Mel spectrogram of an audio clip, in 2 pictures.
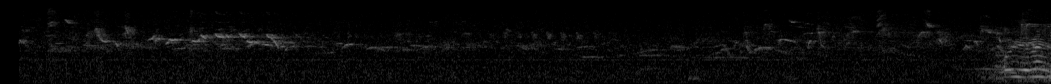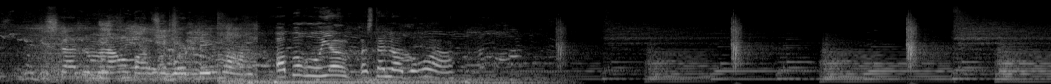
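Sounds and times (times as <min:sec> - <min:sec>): low hiss: 0:00.2 - 0:11.2
birds chirping faintly: 0:00.2 - 0:12.6.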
